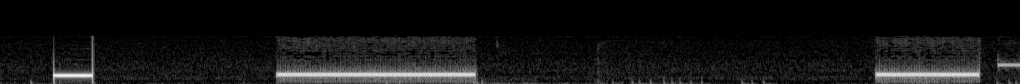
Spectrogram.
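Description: Ringback tones on a phone line as a number is called: a brief tone, then two long steady tones separated by near silence, with a short higher tone at the very end.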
